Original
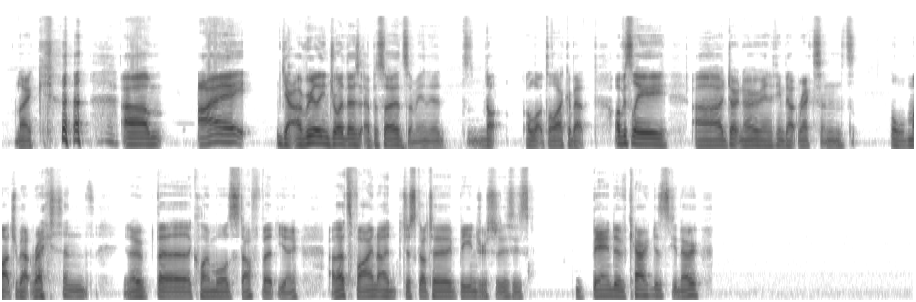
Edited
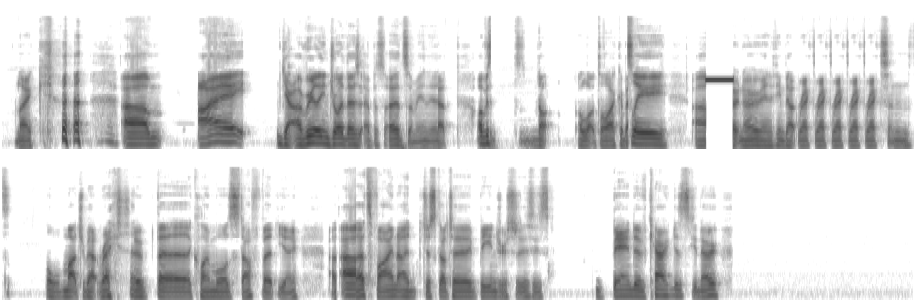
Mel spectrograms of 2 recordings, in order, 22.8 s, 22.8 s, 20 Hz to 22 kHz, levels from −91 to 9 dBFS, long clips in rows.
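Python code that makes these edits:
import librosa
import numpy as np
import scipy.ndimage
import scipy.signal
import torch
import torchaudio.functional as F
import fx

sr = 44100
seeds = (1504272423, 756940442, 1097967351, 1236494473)

y = fx.edit(x, sr, fx.duplicate(start_s=1.45, length_s=0.25, to_s=15.58),
    fx.fade_out_to(start_s=4.31, length_s=0.54, curve='qsin', floor_db=-23.0),
    fx.move(start_s=7.18, length_s=0.65, to_s=5.46),
    fx.bleep(start_s=8.8, length_s=0.35, hz=2980.0, db=-15.5),
    fx.stutter(start_s=9.95, slice_s=0.21, count=5),
    fx.cut(start_s=12.22, length_s=0.84), tone=tone)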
